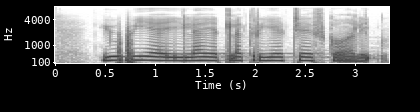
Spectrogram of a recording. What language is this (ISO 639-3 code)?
tel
